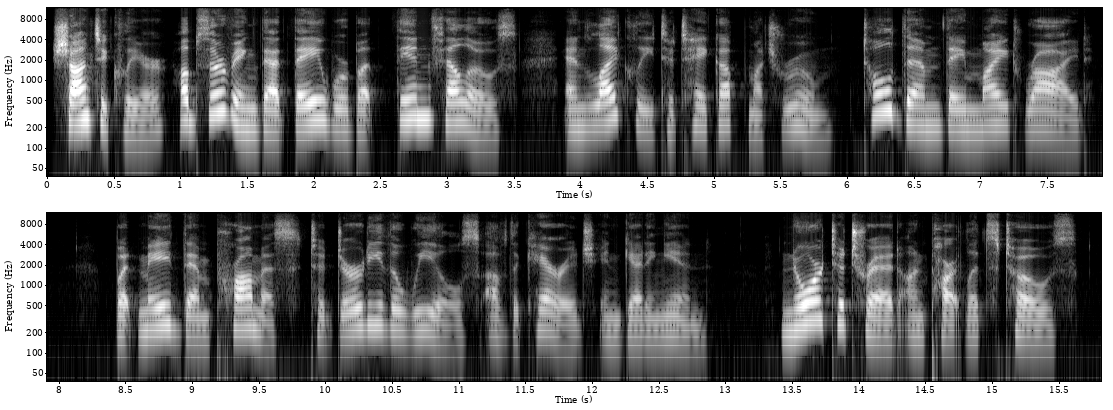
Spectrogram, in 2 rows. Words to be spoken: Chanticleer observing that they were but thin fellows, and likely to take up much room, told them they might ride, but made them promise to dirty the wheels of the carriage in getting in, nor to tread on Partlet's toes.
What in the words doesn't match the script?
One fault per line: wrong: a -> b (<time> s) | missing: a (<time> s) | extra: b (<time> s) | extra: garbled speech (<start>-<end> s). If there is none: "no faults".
no faults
